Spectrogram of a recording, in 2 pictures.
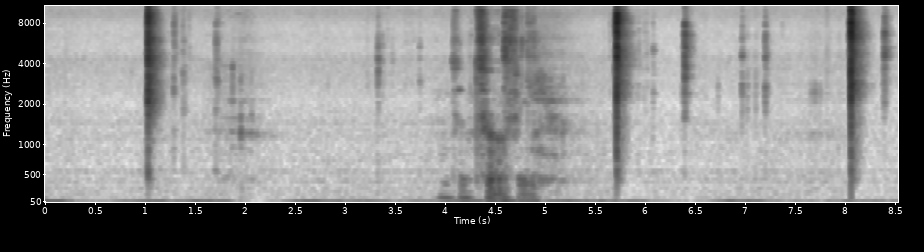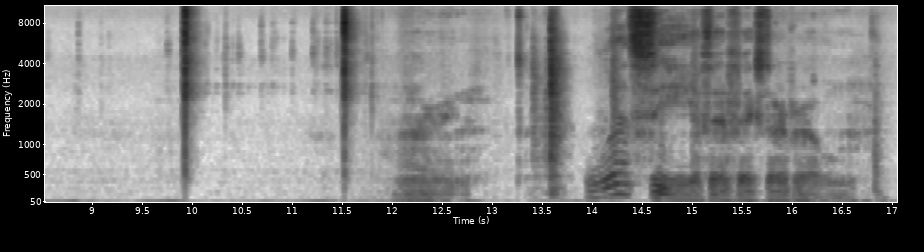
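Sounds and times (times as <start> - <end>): low hum: 0.0 - 17.0
screwdriver clicking on small parts: 5.7 - 7.3, 9.8 - 11.8.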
